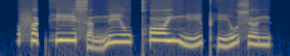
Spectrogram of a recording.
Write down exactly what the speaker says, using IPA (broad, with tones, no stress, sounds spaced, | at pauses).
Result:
f ɐ˥ k̚ h iː˥ s ɐ˨˩ n n̪ iː˥ w kʰ ɔː˥ j ŋ iː˨˥ pʰ iː˨˥ w s ɵ˧ n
